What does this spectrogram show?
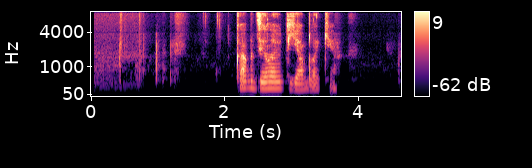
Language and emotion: Russian, neutral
